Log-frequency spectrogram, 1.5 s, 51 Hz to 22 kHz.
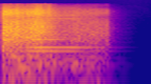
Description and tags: How were these noises made?
FL Studio 21
Track BPM: 160
Instruments: FPC
Drumset / Preset: Jayce Lewis Direct
Effects Channel:
• Effect 1: Gorgon
◦ Preset: Alumnium Octopus (Unchanged)
◦ Mix Level: 100%
• Effect 2: Kombinat_Dva
◦ Preset: Rage on the Kick (Unchanged)
◦ Mix Level: 43%
• Effect 3: Kombinat_Dva
◦ Preset: Loop Warmer (Unchanged)
◦ Mix Level: 85%
Master Channel:
• Effect 1: Maximus
◦ Preset: NY Compression (Unchanged)
◦ Mix Level: 100%
• Effect 2: Fruity Limiter
◦ Preset: Default (Unchanged)
◦ Mix Level: 100%
What is this?
A single 8th note hit of various drums and cymbals. I added a slew of effects to give a particular ringing tone that accompanies that blown-out speaker sound aesthetic that each sound has.
Additionally, I have recorded the notes at various velocities as well. These are indicated on the track name.
As always, I hope you enjoy this and I’d love to see anything that you may make with it.
Thank you,
Hew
